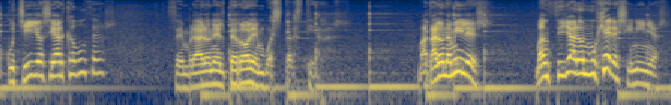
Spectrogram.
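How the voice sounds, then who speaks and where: High-voiced, righteous young priest. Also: male voice, a bit bright. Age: young adult. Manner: fervent, oratorical. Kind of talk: radio drama acting.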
